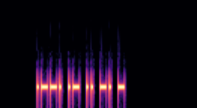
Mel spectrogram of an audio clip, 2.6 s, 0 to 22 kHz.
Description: Morse code, heard as a keyed tone, about 40 wpm, 700 Hz. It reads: PAINT
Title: ING Suffix - Top 100 Words with Base Words 40wpm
